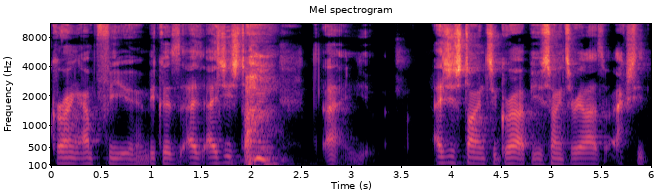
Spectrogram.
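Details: Adult speaker; typical speech.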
